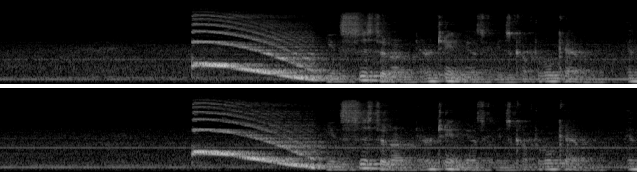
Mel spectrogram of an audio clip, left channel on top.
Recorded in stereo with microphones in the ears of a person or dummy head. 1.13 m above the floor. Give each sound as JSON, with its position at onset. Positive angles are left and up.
{"t": 1.9, "sound": "crushing", "side_deg": 70, "distance_m": 1.9}
{"t": 3.3, "sound": "a man speaking", "side_deg": 15, "distance_m": 1.5}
